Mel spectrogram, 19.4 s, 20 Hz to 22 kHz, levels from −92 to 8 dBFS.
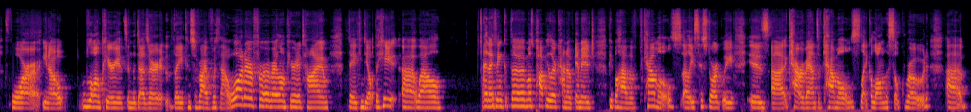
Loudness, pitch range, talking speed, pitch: -20 LUFS, 185-220 Hz, 170 wpm, 195 Hz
